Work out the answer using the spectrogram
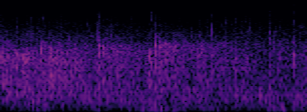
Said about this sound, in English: Yeah, you can give God a clap. Praise be to God.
